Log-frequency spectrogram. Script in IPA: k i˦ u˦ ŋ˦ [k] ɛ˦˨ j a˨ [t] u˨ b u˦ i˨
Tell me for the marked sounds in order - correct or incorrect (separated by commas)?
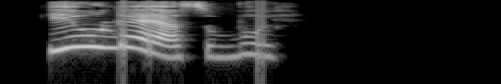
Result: incorrect, incorrect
